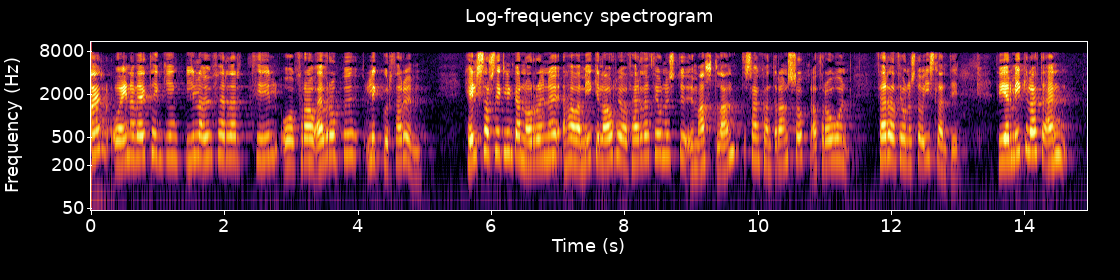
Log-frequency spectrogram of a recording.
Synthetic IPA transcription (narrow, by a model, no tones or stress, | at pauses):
jɾɔ̰ɣeːjnavɛːɣt̪ʰejɲciŋk̚piːlaʏmfɛɾðaɾt̪ʰɪlɔɣfɾawɛvɾowpʏlɪkːʏɾ̥θaɾʏm | hejlsaw̥sɪkliŋkaɾnɔrːʏnʏɦavamɪːcɪlaːwr̥ʏwvafɛɾðaθjoːwnʏst̪ʏʔʏmal̥t̪lant̪samkʰvam̥t̪ransowhkna̰wθɾoːwʏn | fɛɾðaθjoːwnast̪ɔwist̪lant̪ɪ | θviɛɾmɪːcɪlaht̪aɛnː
